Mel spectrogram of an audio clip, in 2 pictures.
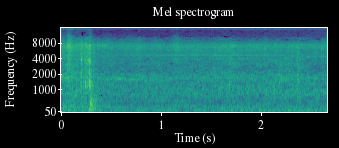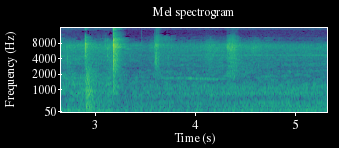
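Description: Two sharp clicks about three seconds apart, the first one the loudest, over a steady low background hum.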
